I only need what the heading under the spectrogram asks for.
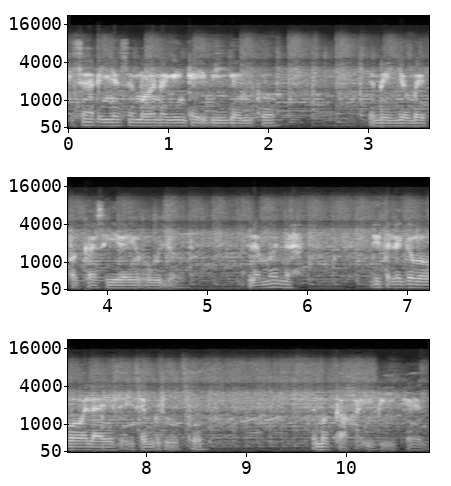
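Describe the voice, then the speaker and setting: Low male voice, young Filipino, earnest student played by a man, motion comic narration and dialogue, heavy music backing. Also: monotone, normal speed, gravelly, pauses often. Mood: reflective. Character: earnest male college student dreaming of fashion design. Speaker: narrator and lead character. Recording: loud music over the voice.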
